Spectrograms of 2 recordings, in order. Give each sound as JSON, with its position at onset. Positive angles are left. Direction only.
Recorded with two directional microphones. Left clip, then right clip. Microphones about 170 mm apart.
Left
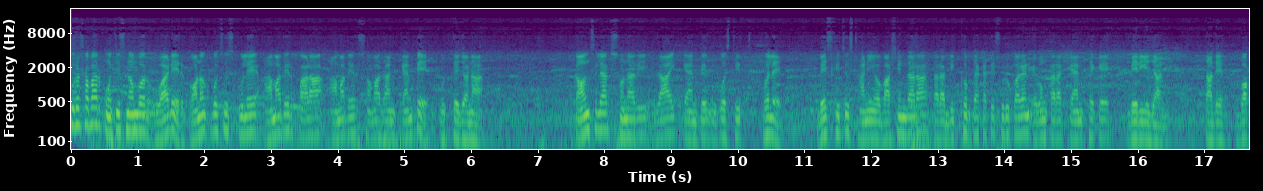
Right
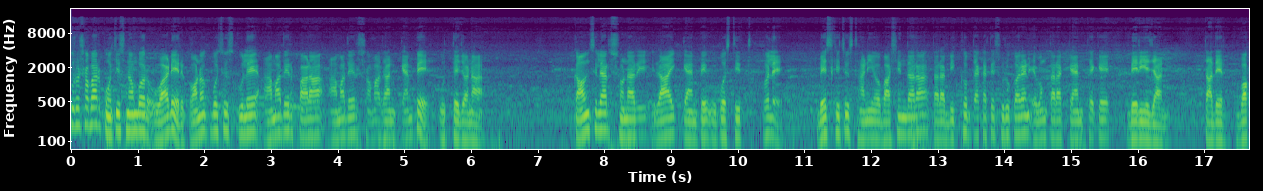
{"t": 0.0, "sound": "speech", "side_deg": -15}
{"t": 7.5, "sound": "speech", "side_deg": -20}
